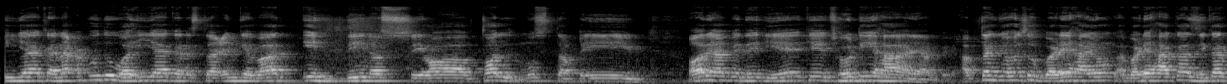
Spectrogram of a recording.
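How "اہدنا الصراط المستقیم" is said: slow, stretched verse recitation; careful tajweed model; Quranic recitation. Shown as a demonstration. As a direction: recite measuredly with long vowels. Teacher models the next verse.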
